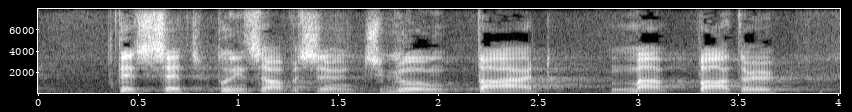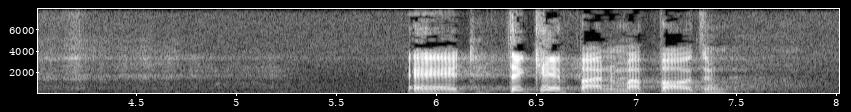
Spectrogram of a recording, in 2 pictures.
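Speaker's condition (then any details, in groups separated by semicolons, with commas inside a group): Deafness; deafness from early childhood in China, untreated ear infections, scar tissue in ears; speaks, understood by most people; deaf and mute as a child, now speaks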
